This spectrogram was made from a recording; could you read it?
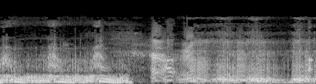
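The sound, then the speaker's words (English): A voice imitates a motorbike with a loud, continuous buzzing rumble whose pitch swoops up and down like revving, breaking off briefly midway before carrying on. “So, okay, that's the motorbike off.”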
